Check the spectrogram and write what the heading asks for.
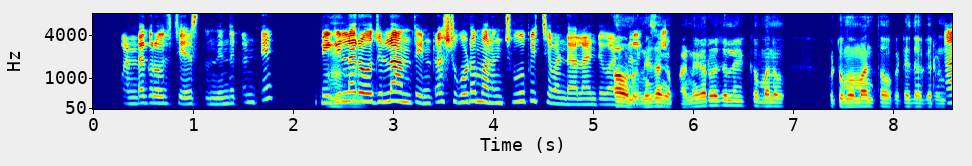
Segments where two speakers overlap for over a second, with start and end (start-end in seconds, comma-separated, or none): none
